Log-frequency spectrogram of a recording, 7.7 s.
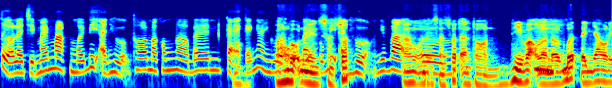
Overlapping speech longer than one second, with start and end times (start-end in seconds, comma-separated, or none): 2.9-4.4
